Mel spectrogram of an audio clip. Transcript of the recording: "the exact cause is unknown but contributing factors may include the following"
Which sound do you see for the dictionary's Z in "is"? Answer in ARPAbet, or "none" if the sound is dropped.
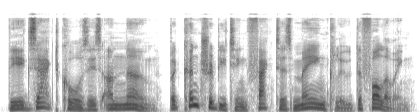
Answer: Z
